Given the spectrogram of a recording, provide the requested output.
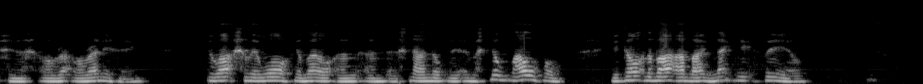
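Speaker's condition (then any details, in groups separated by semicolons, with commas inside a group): Parkinson's; apologizes mid-sentence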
